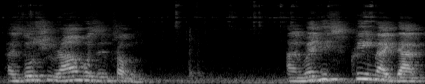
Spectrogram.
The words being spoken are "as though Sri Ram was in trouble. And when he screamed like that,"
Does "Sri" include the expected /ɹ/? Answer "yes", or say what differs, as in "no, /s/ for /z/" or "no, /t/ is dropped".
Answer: no, /ɹ/ is dropped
